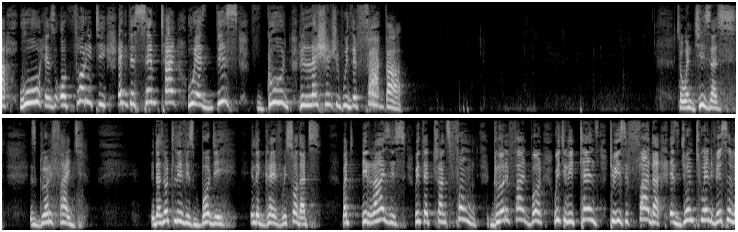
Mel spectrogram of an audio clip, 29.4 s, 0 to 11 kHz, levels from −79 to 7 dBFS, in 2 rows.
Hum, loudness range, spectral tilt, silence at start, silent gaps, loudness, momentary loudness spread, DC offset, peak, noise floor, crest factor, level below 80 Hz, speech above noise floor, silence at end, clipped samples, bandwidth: none; 5 LU; -5 dB/octave; 0 s; none; -12 LUFS; 9 LU; under 0.1%; 0 dBFS; -66 dBFS; 14 dB; -66 dBFS; 54 dB; 0 s; under 0.1%; 10.5 kHz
